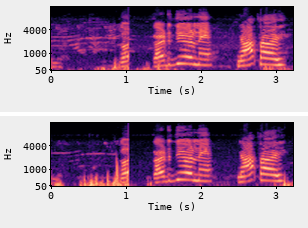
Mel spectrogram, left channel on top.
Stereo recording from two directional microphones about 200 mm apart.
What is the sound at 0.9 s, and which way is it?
Speech, 10° right (ahead or behind).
